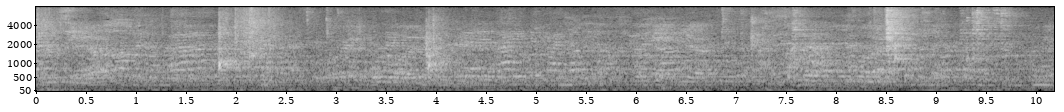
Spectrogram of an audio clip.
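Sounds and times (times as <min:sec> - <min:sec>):
overlapping conversation in a busy café: 0:00.0 - 0:10.1
dishes and cutlery clinking in a café: 0:01.8 - 0:03.0, 0:06.8 - 0:10.0.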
